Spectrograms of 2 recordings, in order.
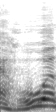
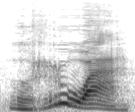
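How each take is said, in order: First: The opening R is said softly and lightly. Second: The opening R is pulled out strongly. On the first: The speaker calls it wrong. "Não é rua não" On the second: The speaker calls it right. "Pode puxar bem o R mesmo"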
